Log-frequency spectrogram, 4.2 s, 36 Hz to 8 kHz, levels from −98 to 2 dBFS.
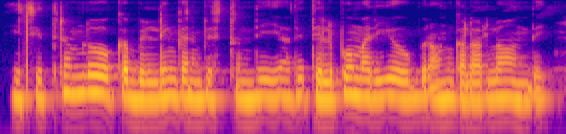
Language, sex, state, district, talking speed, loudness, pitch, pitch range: Telugu, male, Telangana, Mahabubabad, 155 wpm, -18 LUFS, 155 Hz, 150-165 Hz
